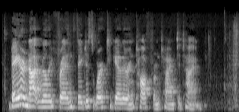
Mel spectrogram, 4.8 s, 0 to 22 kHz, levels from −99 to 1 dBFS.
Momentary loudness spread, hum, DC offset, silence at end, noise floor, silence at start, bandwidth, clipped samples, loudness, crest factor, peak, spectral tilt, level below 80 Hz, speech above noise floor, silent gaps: 15 LU; none; under 0.1%; 0.05 s; -56 dBFS; 0.2 s; 11.5 kHz; under 0.1%; -18 LUFS; 20 dB; 0 dBFS; -5.5 dB/octave; -68 dBFS; 38 dB; none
